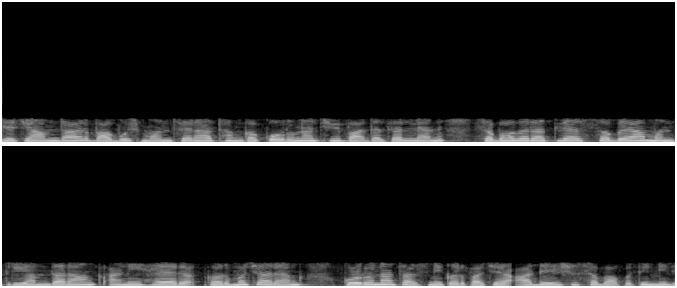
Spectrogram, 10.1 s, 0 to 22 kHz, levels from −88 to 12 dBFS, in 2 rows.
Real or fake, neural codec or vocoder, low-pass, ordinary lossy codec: fake; codec, 16 kHz, 4 kbps, FunCodec, trained on Chinese and English, 50 frames a second; 3.6 kHz; none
